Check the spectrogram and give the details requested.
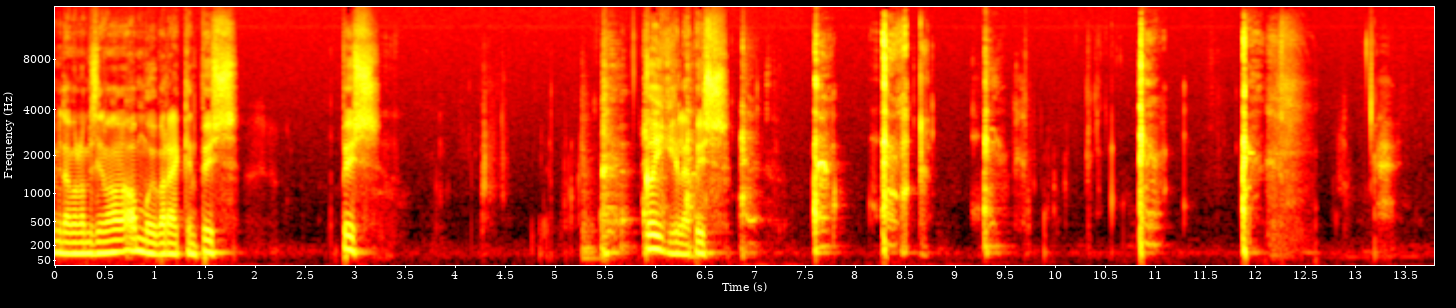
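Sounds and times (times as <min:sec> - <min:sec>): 
speech: 0:00.0 - 0:01.9, 0:02.9 - 0:03.3, 0:05.4 - 0:07.8
person coughing after water went down the wrong way: 0:05.4 - 0:09.7, 0:10.9 - 0:11.2, 0:11.9 - 0:12.5
breathy gasps: 0:12.1 - 0:12.6.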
